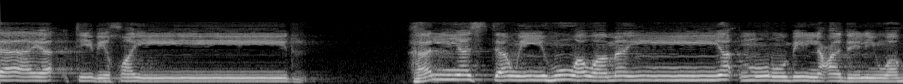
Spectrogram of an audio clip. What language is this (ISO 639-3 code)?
ara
